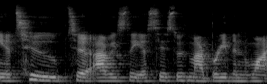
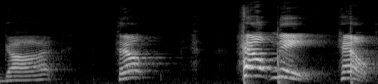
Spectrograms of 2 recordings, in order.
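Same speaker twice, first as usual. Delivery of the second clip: high, loud desperate plea to God; panicked prayer; 5 semitones higher, 11 dB louder, much slower than usual. Retold or imitated. Nervous patient begging God for help before surgery, panicked.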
